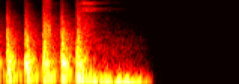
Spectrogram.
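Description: Rapid percussive hits of a short music sting, about six or seven a second, that cut off abruptly about one and a half seconds in, leaving dead silence.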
